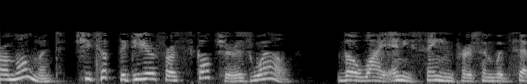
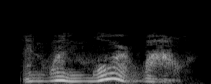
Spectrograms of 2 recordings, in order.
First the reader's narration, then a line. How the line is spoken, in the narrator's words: She murmured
